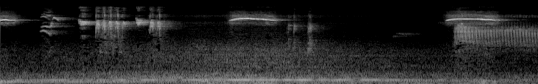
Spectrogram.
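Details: Caged orange-headed thrush keeps singing from a single perch despite the cage being shaken: quick stuttering chips, then two drawn-out high whistles a couple of seconds apart, with a soft low hum underneath.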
